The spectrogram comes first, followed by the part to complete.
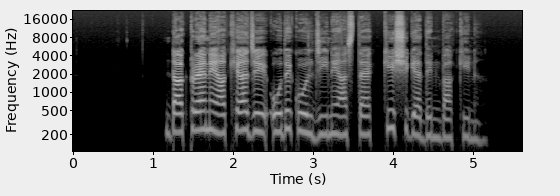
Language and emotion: Dogri, sad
